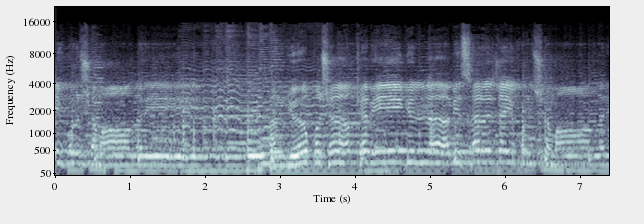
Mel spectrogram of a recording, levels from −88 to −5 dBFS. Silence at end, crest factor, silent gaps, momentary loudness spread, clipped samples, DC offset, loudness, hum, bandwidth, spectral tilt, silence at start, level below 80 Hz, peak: 0 s; 14 dB; none; 6 LU; under 0.1%; under 0.1%; -17 LUFS; none; 16 kHz; -4 dB/octave; 0 s; -40 dBFS; -2 dBFS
